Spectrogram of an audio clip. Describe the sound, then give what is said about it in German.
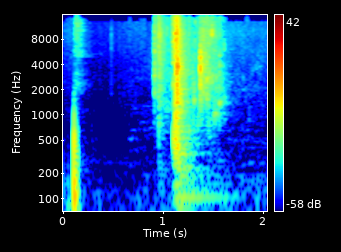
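A dull low knock, then after a short pause a burst of splashing in bathtub water as a body part is slapped into it, one or two quick slaps followed by sloshing that fades out. No one speaks. “Also ich, ich, ich, ich, ich, ich, ich höre nichts platschen, Du kannst du mal das Glied ins Wasser klatschen, schnell.”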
